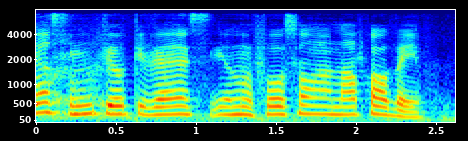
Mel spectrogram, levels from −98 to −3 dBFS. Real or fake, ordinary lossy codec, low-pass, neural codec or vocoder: fake; none; 7.2 kHz; codec, 16 kHz, 1 kbps, FunCodec, trained on Chinese and English, 50 frames a second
